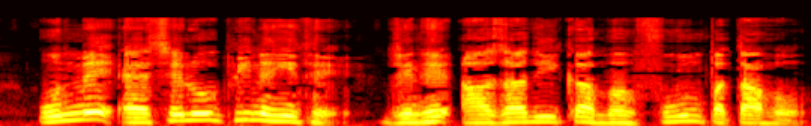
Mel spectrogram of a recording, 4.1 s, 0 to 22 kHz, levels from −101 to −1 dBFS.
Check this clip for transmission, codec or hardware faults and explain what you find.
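One codec fault runs the whole way through: likely HE-AAC compression at a very low bitrate, around 16 kbps. The treble is a rebuilt copy of lower bands, so sibilants sound gritty and metallic, with nothing above 11.8 kHz.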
